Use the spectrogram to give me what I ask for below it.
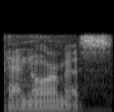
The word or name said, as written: Panormus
